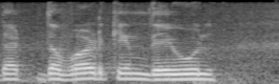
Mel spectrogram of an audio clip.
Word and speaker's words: দেউল: Even though actually the word, the way it is spelled, it should be Deula, but in Bengali we don't pronounce it, the last O, many times it is silent, so it will be pronounced as Deul.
